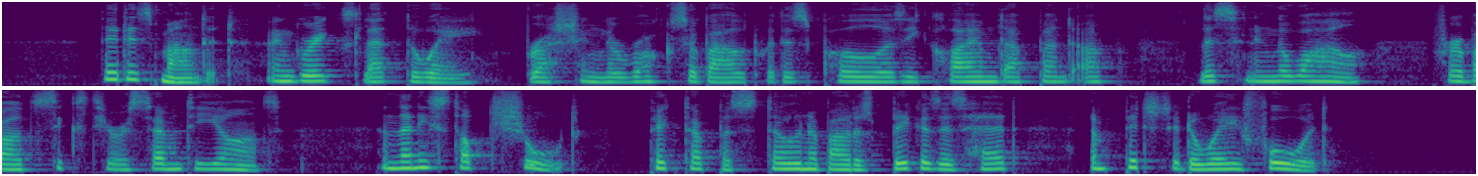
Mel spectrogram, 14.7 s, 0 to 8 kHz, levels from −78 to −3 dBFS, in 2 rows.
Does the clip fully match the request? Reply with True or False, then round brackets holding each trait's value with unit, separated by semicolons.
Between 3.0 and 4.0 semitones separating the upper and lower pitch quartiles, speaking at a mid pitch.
False (2.5 semitones; 180 Hz)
